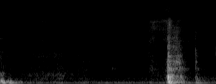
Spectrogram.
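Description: Near-silent room tone, then about three-quarters of the way in a single short knock, as of hands handling a sheet-metal control housing on a workbench.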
